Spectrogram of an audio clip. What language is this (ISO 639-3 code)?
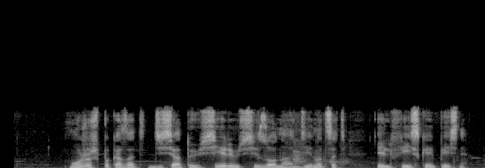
rus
